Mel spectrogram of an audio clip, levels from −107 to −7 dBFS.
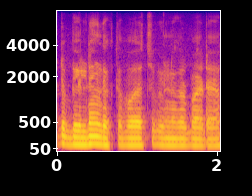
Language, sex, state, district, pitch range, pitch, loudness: Bengali, male, West Bengal, Paschim Medinipur, 100-110 Hz, 105 Hz, -17 LUFS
